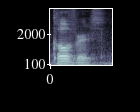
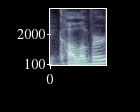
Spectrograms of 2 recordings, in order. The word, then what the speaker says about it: Culver's: is it colors what how do you say it say it Culver's I apparently say Culliver x' Culliver solvers solvers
